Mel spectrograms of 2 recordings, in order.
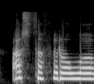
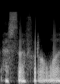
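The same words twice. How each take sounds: First: It is said angrily, scolding. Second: It is said calmly and sincerely.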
